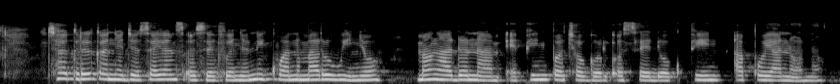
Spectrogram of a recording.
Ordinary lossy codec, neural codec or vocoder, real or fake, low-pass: none; codec, 16 kHz, 8 kbps, FunCodec, trained on LibriTTS, 25 frames a second; fake; 7.2 kHz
